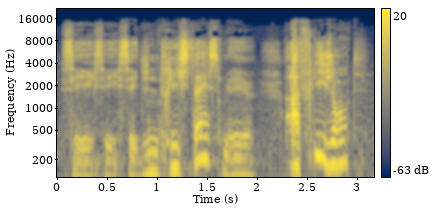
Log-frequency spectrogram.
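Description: A man from northern France, a former cook, giving frank opinions slowly with hesitations. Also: mid-range voice, big pitch swings, breathy edge. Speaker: interviewed resident, former cook. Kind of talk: street interview.

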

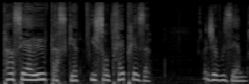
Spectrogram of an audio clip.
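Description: A woman's voice: fairly high pitch, a little slow, warm tone, no echo. An older woman from Ontario with a Canadian French accent, hosting a radio show in a studio, effusive and affectionate, laughing often. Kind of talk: casual radio chat.

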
